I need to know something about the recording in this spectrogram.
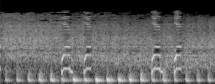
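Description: Indonesian DJ remix in the tabrak style: a fast bass pulse of about eight beats a second under short honking horn stabs that swoop up and down in pitch, coming in pairs.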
